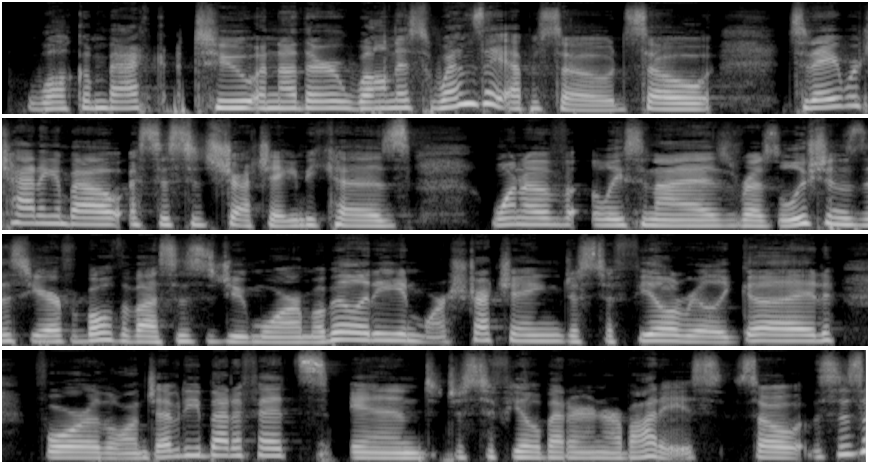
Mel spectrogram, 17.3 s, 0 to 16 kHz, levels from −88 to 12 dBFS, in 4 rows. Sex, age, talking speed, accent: female, 20-39, 190 wpm, American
